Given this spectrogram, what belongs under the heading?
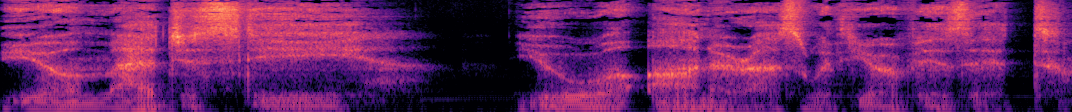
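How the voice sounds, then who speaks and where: In a put-on character voice, a man talks at a very slow pace, raspy and very deep in pitch. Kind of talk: formal, courtly.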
